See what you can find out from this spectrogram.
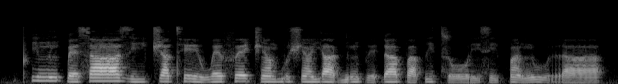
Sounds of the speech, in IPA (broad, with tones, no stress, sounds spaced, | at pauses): pʰ i˦ m ĩ˦ k͡p ɛ˨ s aː˦ z iː˨ t͡ʃ a˦ tʰ eː˦˨ w ɛ˦ f ɛ˦ t͡ʃ ã˦ b ʊ˦˨ ʃ ã˦ j a˦˨ ɡ͡b ĩ˦ p ɪ˨ ɗ a˦ p a˨ p i˦ t͡s oː˨ ɾ i˨ s i˨ p ã˦˨ n uː˦˨ r aː˨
